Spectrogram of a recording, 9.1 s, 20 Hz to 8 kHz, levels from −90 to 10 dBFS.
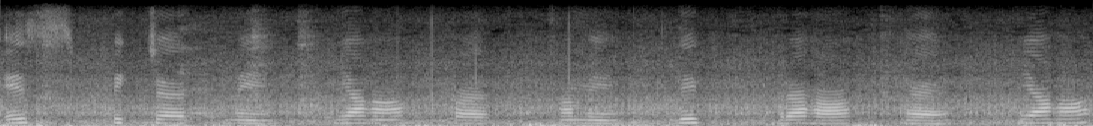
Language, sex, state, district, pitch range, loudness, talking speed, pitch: Hindi, female, Chandigarh, Chandigarh, 205-235 Hz, -16 LUFS, 65 wpm, 220 Hz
